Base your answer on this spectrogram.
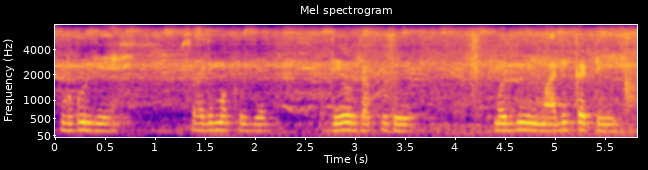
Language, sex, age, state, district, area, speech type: Kannada, female, 45-60, Karnataka, Dharwad, rural, spontaneous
